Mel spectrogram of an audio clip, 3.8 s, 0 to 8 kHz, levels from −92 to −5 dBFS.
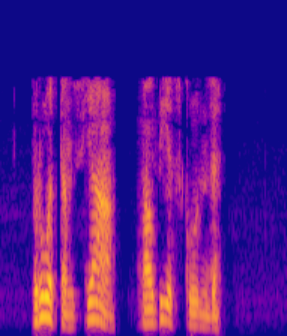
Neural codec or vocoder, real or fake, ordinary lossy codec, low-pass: none; real; AAC, 16 kbps; 7.2 kHz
